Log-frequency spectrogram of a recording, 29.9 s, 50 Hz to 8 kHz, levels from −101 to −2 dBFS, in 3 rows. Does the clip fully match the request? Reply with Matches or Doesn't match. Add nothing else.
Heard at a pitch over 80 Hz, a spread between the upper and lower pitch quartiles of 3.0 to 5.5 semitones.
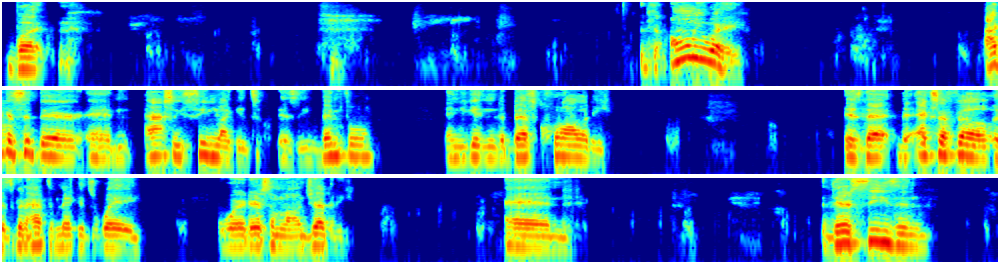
Matches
